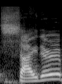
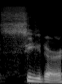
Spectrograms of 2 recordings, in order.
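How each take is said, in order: First: The first vowel sounds like 'eye'. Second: The first vowel sounds like 'ee'. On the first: "I'm pronouncing it cider" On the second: "people pronounce it cedar"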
